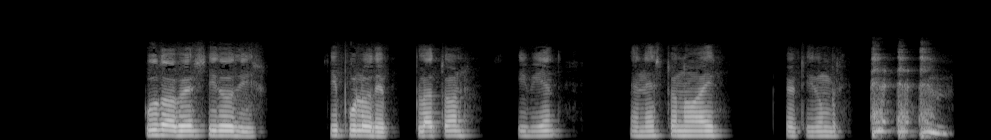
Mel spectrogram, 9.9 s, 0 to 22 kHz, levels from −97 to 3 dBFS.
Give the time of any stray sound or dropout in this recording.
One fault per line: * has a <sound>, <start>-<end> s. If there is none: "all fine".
* has a throat clearing, 8.7-9.6 s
